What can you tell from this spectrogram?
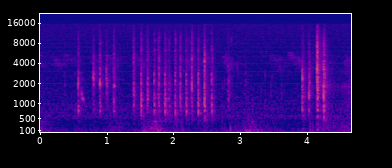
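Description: Faint computer keyboard typing: a quick run of keystrokes, then a few stronger ones near the end.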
